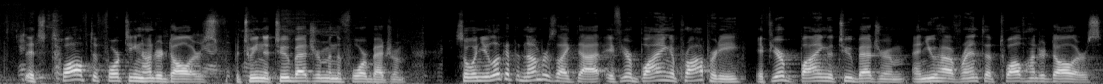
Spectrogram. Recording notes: We're in front of a live studio audience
